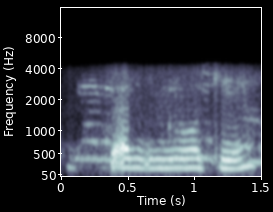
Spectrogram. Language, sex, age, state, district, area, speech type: Tamil, female, 45-60, Tamil Nadu, Ariyalur, rural, conversation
